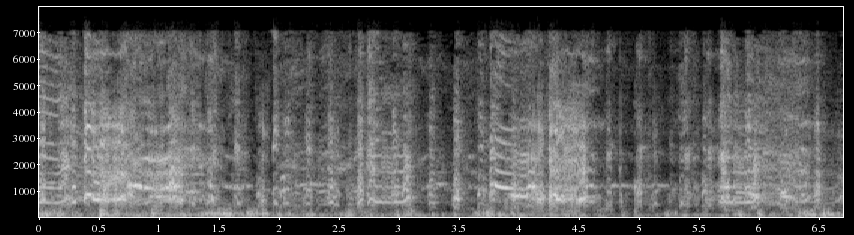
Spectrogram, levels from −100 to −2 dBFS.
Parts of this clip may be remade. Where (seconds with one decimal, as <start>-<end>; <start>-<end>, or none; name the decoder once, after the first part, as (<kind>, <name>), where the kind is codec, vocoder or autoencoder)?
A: 0.5-2.0 (vocoder, HiFi-GAN); 4.1-5.8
